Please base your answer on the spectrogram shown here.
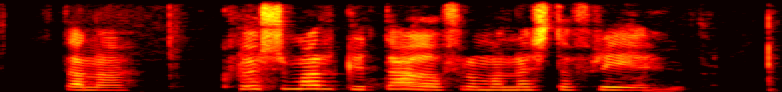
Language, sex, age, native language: Icelandic, female, 14, Icelandic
